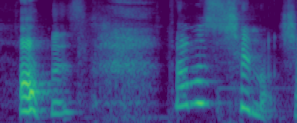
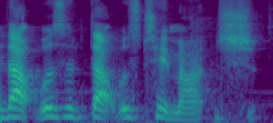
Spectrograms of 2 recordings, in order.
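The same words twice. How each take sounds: First: Mock wail. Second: Said in the usual way. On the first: Real, not acted.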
